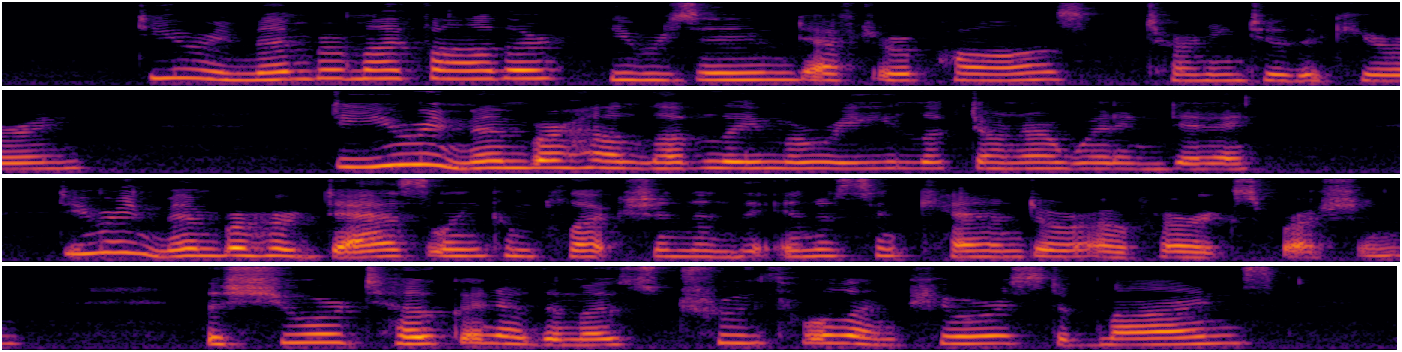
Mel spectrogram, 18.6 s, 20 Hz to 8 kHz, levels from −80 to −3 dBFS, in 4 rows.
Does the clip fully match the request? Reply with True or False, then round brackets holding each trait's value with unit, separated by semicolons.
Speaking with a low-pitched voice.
False (235 Hz)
